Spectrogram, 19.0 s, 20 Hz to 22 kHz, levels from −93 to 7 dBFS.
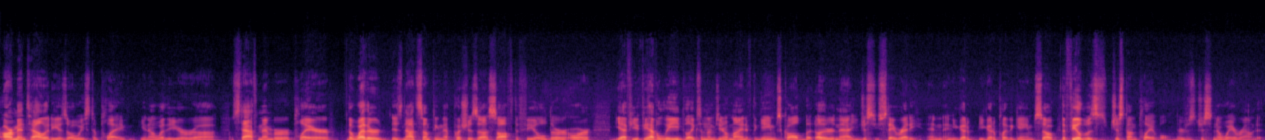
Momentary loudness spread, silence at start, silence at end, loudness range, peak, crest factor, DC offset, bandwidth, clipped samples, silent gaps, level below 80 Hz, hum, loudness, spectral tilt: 12 LU; 0 s; 0.05 s; 4 LU; -2 dBFS; 24 dB; under 0.1%; 16.5 kHz; under 0.1%; none; -46 dBFS; none; -26 LUFS; -4.5 dB/octave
